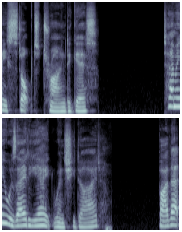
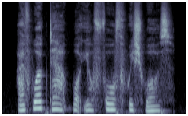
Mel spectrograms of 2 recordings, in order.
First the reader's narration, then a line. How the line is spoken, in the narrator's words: whispered to him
